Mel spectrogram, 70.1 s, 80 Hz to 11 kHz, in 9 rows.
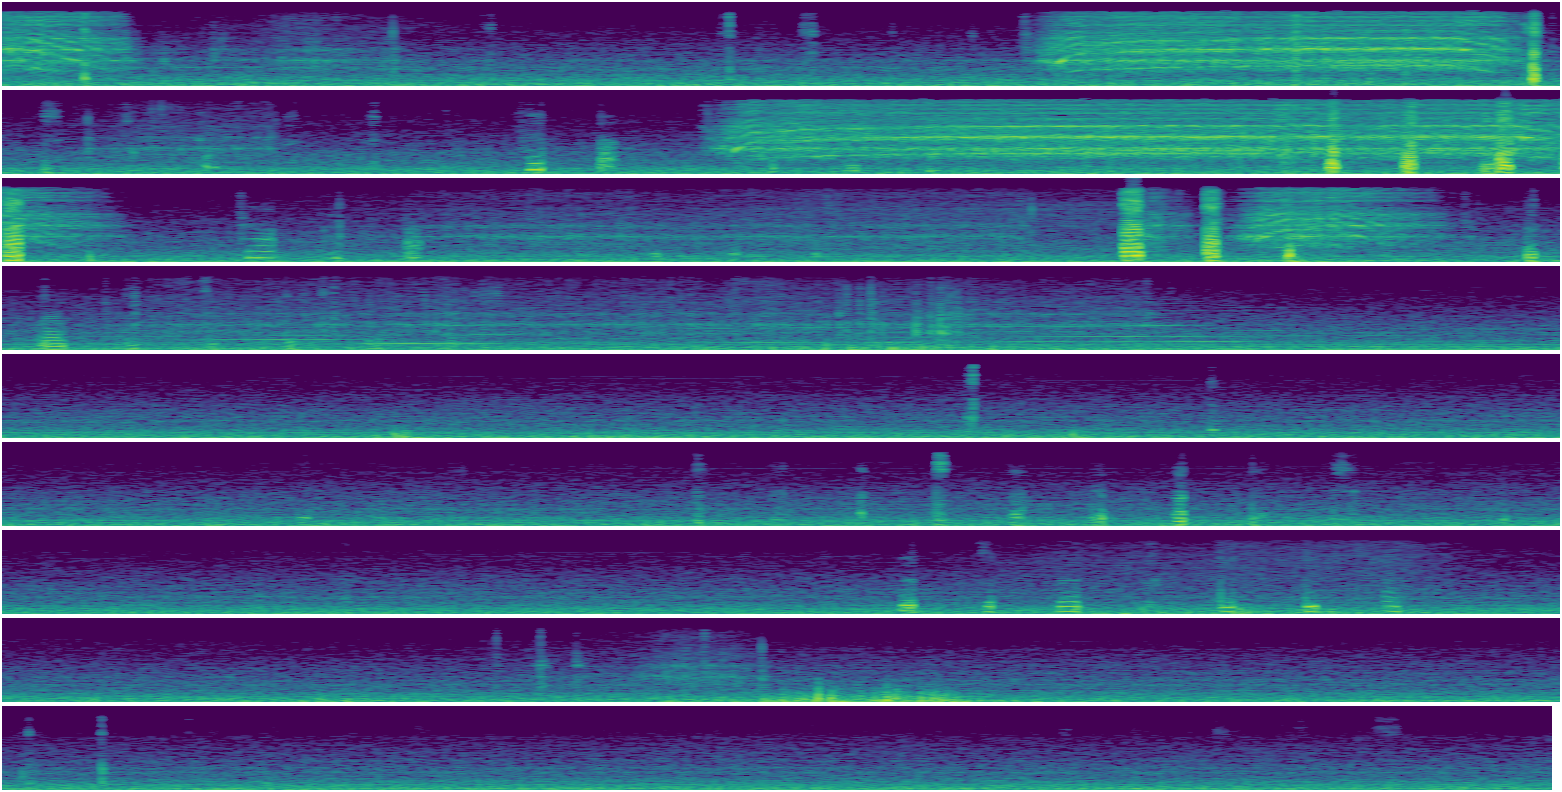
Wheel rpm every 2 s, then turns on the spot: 40, 0, 80, 160, 10, 50, 230, 160, 10, 20, 20, 20, 20, 20, 10, 0, 0, 0, 0, 0, 0, 0, 0, 0, 0, 0, 0, 0, 10, 0, 0, 0, 0, 0, 0.
0-2 8-10 18-20 24-30 56-58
